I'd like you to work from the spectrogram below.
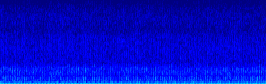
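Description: Steady propeller-aircraft engine drone at low idle in the FSX flight simulator, a Beechcraft Duke on a world tour, with an even, continuous low hum and rhythmic throb filling the whole stretch, no talk.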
